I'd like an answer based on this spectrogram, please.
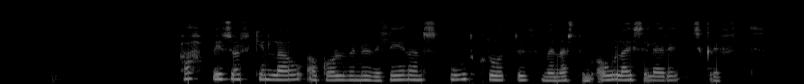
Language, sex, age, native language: Icelandic, female, 40-49, Icelandic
